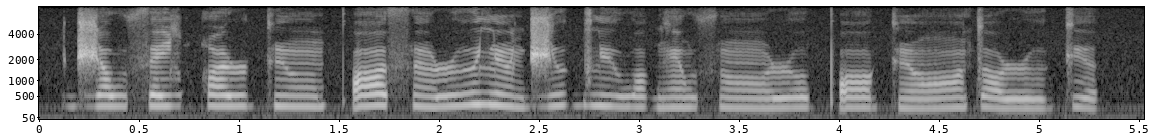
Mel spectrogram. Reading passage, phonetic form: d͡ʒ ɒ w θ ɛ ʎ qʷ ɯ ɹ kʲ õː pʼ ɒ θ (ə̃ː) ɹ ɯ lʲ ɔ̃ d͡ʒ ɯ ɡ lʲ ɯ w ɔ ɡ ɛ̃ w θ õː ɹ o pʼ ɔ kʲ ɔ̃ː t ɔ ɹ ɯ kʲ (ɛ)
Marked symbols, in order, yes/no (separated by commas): no, no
